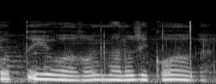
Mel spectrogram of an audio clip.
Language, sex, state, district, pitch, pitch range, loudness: Chakma, female, Tripura, West Tripura, 215 Hz, 205-220 Hz, -11 LUFS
